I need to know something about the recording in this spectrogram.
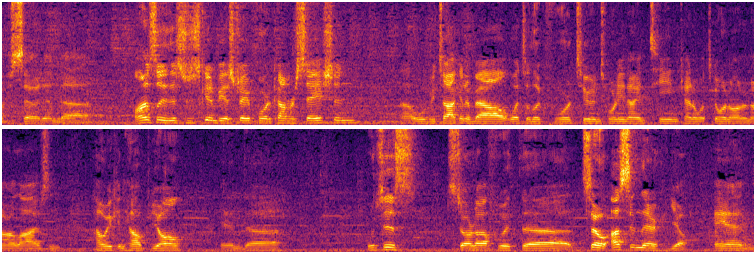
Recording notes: Sit outside of Marlow's Tavern and just hit record. We decided to shoot an episode while we just chatted at lunch together.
